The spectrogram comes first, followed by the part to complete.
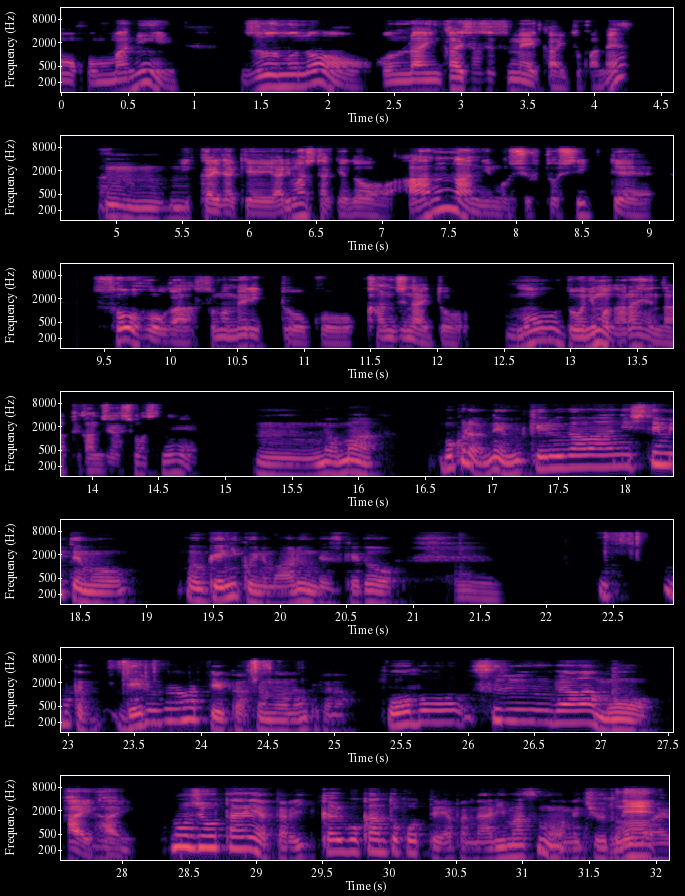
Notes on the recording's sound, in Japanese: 自粛期間中のオンライン飲み会を収録してみました。酔っ払いのダダ喋り。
